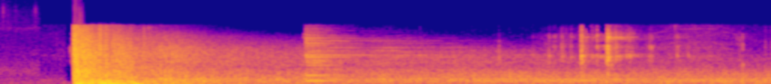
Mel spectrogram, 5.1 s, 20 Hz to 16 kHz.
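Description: A .22 Magnum round from a Ruger Super Wrangler revolver hits a 2-liter bottle and bursts it: one sharp, loud outdoor crack and boom with a long fading rumble, then scattered faint clinks.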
